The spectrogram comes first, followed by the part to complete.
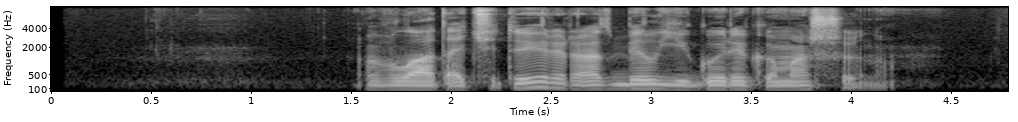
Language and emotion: Russian, neutral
